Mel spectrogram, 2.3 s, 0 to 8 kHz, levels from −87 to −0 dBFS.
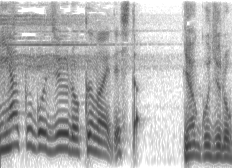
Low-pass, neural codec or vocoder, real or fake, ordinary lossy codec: none; none; real; none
